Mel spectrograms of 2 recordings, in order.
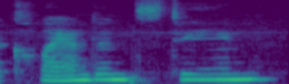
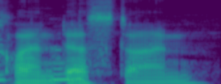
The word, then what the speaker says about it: clandestine: Its pages drift through time once housed in the collection of Emperor Rudolph II later passing through a clandenstein. Is that how you say that word? Clandestine.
